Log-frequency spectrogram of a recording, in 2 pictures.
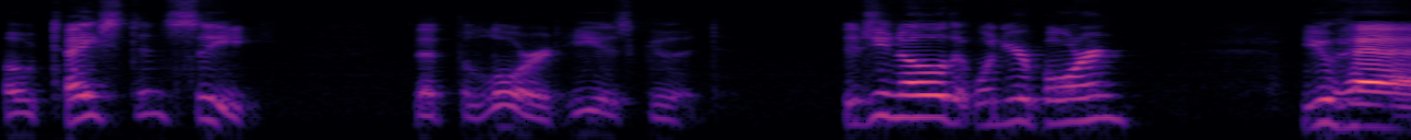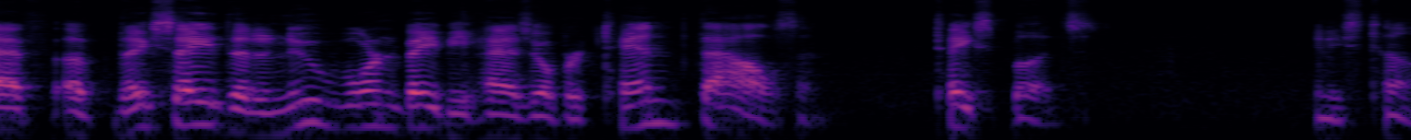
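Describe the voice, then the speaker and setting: A man with a fairly high pitch and vocal fry talks at a very slow pace, his pitch swinging very widely between long, frequent pauses. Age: 60s. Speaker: pastor. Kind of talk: children's story talk.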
